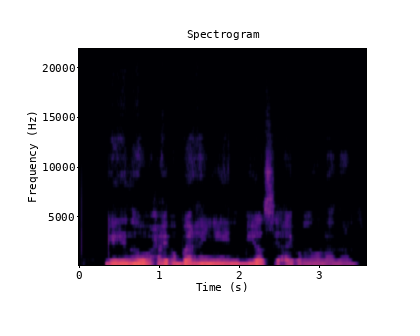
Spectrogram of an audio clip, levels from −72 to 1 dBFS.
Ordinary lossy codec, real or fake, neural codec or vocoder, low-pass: none; fake; codec, 44.1 kHz, 7.8 kbps, DAC; none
